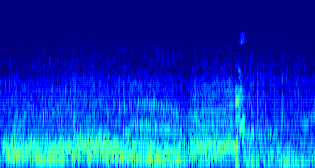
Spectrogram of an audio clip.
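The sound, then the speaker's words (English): A lion roars loudly and continuously, a deep, rumbling bellow filling the whole stretch, with a brief sharp burst partway through and no voices. “the fierce challenge of the bull ape rings out to mingle with the lion's roar”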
